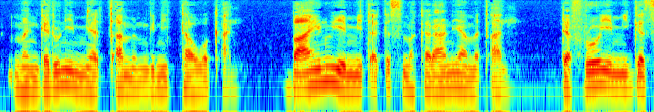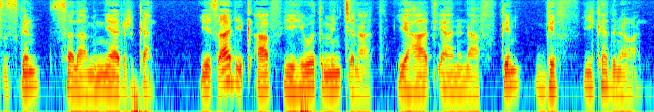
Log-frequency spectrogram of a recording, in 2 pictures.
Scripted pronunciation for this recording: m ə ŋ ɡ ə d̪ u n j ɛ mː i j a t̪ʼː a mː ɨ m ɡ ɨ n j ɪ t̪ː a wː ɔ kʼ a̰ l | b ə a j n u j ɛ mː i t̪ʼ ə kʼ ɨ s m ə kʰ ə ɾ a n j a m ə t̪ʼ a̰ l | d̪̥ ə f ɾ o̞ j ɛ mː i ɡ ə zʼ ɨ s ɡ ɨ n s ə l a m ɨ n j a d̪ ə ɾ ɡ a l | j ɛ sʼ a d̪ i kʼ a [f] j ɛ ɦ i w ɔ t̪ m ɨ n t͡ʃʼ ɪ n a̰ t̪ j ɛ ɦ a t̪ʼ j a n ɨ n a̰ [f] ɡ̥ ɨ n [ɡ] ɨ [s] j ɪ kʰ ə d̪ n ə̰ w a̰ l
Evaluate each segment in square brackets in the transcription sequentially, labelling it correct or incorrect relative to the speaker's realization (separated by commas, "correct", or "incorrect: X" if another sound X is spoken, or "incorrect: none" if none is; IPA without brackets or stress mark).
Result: correct, correct, correct, incorrect: f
